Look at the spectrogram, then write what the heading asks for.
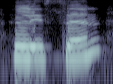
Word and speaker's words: listen: यहाँ पर LIS लिस हो गया, पर TEN टेन नहीं होता। जैसे अगर ये सेपरेट रहा तब तो हम इसे 10 पढ़ेंगे, TEN 10, बट यहाँ पर इसकी प्रोनाउंसिएशन क्या है, लिसन। तो यहाँ पर सेन की साउंड आएगी, ठीक है, ना कि 10 की।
